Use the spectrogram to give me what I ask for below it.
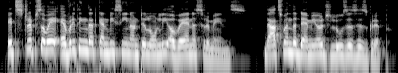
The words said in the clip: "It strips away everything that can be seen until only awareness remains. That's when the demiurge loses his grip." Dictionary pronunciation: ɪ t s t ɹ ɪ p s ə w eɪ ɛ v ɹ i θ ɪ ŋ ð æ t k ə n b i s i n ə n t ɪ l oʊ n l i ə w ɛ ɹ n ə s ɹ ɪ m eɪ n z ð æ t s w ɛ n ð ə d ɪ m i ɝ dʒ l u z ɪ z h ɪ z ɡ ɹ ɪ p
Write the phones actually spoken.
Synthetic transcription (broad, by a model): ɪ t s t ɹ ɪ p s ə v eɪ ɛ v ɹ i t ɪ ŋ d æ t k ə n b i s i n ə n t ɪ l oʊ n l i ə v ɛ ɹ n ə s ɹ ɪ m eɪ n z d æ t s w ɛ n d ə d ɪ m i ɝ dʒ l u z ɪ z h ɪ z ɡ ɹ ɪ p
